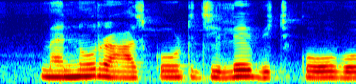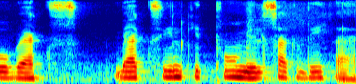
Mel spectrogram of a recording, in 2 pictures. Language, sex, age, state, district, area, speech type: Punjabi, female, 60+, Punjab, Rupnagar, urban, read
